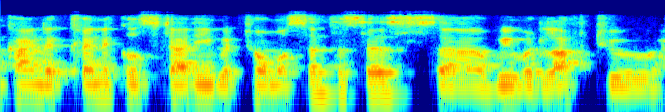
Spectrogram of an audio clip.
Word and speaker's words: tomosynthesis: And can you comment also about tomosynthesis with spectral DR? Sorry, I hope I pronounced that correctly.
